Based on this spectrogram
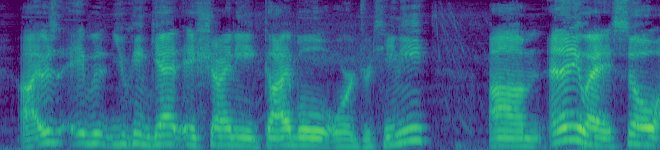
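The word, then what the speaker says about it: Gible: Yeah, I pronounce it Guyball. I know some people pronounce it Gibble. I pronounce it Gibble. Like, because it's spelled like Bible, but with a G instead of a B.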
